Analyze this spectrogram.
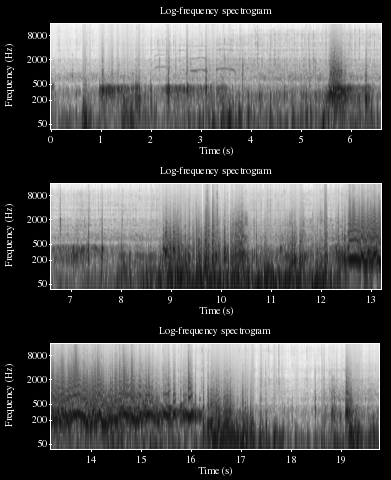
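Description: Water swirls and rumbles, heard muffled from underwater.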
